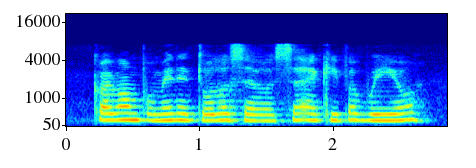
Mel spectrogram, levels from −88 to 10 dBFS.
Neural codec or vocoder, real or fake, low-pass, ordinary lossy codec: codec, 16 kHz, 2 kbps, X-Codec, WavLM features, trained on Multilingual LibriSpeech; fake; 7.2 kHz; none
